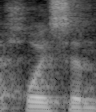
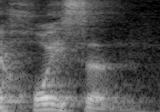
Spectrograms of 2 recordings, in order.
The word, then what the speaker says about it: Hussein: The New Zealand commentary team was calling him Hoyson, but apparently he tells people to say it Hoyson because that's the closest he can get in New Zealand to people saying it right.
